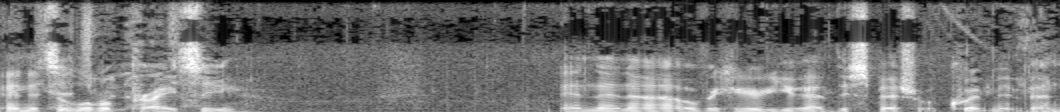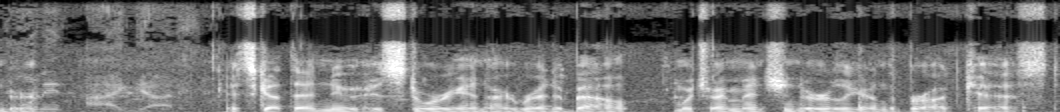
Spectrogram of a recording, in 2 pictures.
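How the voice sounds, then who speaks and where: Over noticeable background noise, a man with a very deep, low pitch talks at a moderate pace with very even loudness and long, frequent pauses. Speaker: video game streamer. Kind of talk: gameplay livestream commentary. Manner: casual, with fillers. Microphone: game audio echo and lag.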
